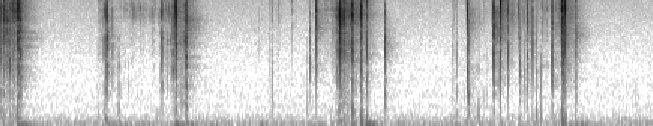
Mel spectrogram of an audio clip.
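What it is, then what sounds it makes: Enamel pin on a cardboard backing card. A small, flat, printed cardboard backing card holding an enamel pin is held upright in front of the mic and tapped and scratched with fingertips and short nails. Short, dry, bright taps and scratchy papery strokes come in irregular bursts over a quiet, low rumbling background. Each touch stops instantly with no ring.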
